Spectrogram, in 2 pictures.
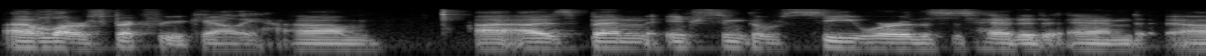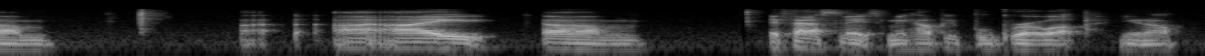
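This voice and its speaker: A man in his twenties hosting a casual podcast chat, talking in halting bursts with many restarts. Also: deep voice, steady tone, fairly bright tone. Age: 20s. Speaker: podcast host. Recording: dull lo-fi recording.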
